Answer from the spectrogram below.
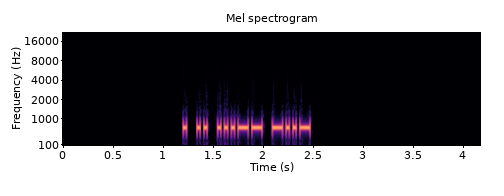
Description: Morse code, heard as a keyed tone, about 34 wpm, 700 Hz. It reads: EI3X
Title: DXCC-100 Call Signs - 4 Characters - 35wpm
